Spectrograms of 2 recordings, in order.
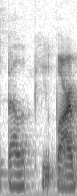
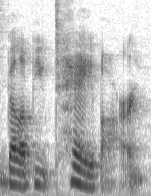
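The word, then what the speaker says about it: Bella Beauté Bar: It's ingrained in my head that this is that this is Bella Bar, but it's Bella Buté Bar. So, I'm going to try to remember to say that going forward. I've been saying it wrong this whole time.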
